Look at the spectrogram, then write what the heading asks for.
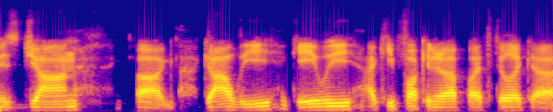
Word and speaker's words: Gaali: of renditions i've i used to get a golly all the time when i was a kid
